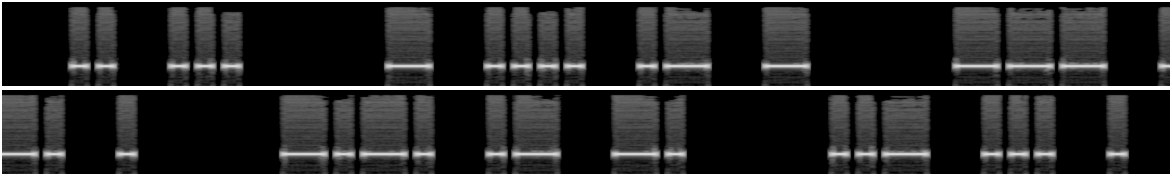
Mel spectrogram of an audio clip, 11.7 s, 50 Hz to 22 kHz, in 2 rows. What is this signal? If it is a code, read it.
Morse code, heard as a keyed tone, about 18 wpm, spaced as for 15 wpm, 1000 Hz. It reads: IS THAT ONE CAN USE
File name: qotdfiles / 15wpm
